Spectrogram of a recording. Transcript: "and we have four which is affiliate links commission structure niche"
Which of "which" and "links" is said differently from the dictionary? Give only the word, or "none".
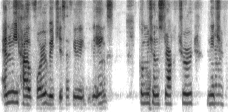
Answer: links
